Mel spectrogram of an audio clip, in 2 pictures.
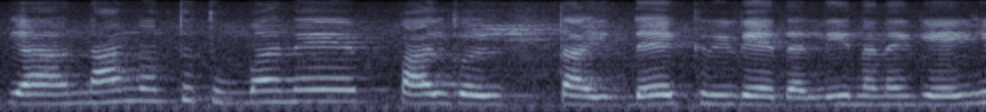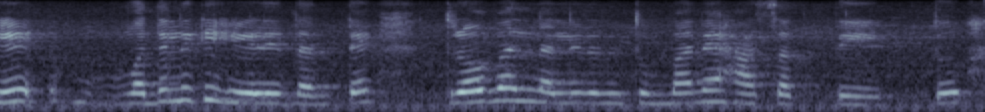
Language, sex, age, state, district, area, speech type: Kannada, female, 18-30, Karnataka, Chitradurga, urban, spontaneous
